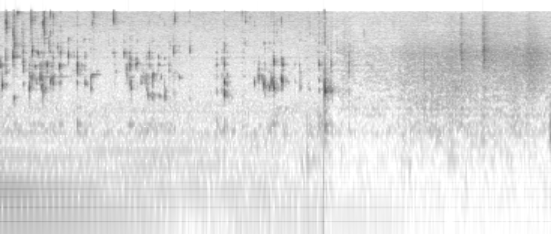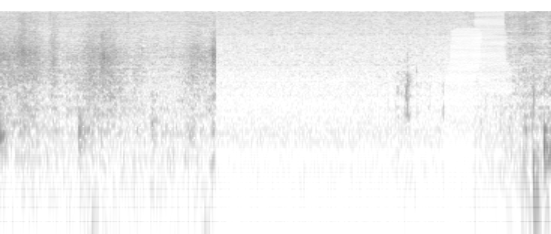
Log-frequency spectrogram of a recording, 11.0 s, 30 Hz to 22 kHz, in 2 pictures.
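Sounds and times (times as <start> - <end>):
drips: 0.0 - 3.8.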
